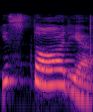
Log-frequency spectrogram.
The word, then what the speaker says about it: história: A próxima, história.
